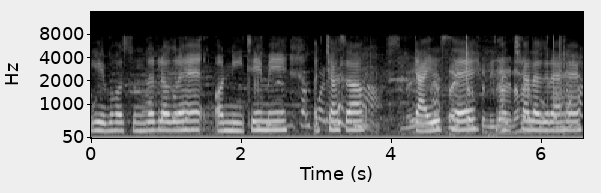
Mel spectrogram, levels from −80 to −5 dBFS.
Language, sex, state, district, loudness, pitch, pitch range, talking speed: Hindi, female, Chhattisgarh, Sarguja, -23 LUFS, 245 Hz, 235-255 Hz, 165 wpm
